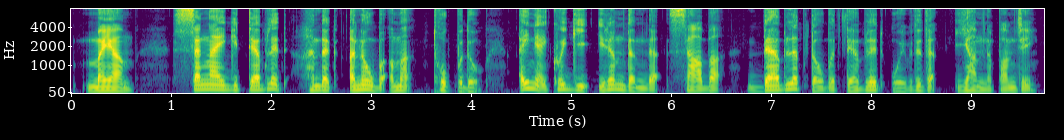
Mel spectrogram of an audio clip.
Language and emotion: Manipuri, neutral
